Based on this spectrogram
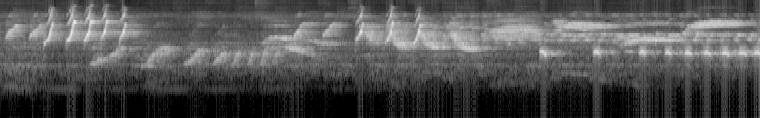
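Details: Contest White-rumped shama from East Java, phone-recorded for a master track, delivering aggressive 'tembakan' song meant to unnerve rivals: quick downslurred chips, varied warbled phrases and whistled notes repeating about four times per second, light background hiss.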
